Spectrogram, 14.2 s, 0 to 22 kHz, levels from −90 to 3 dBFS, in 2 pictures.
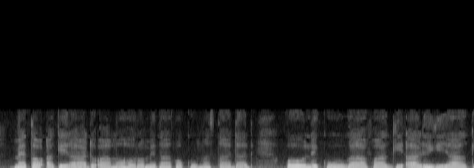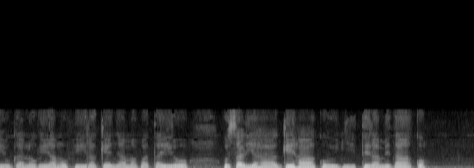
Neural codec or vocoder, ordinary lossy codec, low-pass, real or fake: none; AAC, 24 kbps; 10.8 kHz; real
